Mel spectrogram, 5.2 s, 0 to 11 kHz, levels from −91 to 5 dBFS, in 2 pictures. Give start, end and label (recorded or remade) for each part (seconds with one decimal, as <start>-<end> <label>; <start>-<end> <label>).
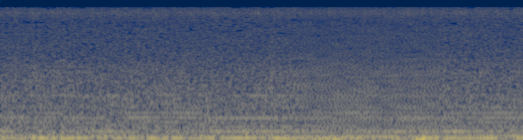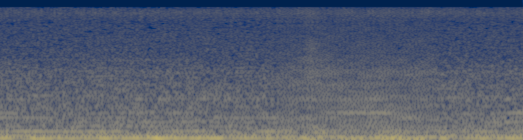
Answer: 0.0-1.5 recorded; 1.5-2.2 remade; 2.2-4.0 recorded; 4.0-4.8 remade; 4.8-5.2 recorded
